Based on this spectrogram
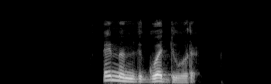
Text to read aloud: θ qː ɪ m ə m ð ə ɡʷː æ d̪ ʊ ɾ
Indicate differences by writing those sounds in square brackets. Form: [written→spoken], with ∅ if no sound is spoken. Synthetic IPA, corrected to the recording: θ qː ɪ m ə m ð ə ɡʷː æ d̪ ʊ ɾ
